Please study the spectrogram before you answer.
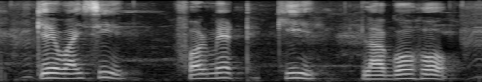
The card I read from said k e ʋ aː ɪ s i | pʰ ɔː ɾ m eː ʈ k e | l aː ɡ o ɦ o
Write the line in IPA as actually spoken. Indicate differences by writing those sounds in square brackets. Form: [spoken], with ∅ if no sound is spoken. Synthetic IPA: k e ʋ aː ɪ s i | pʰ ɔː ɾ m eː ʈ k [i] | l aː ɡ o ɦ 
